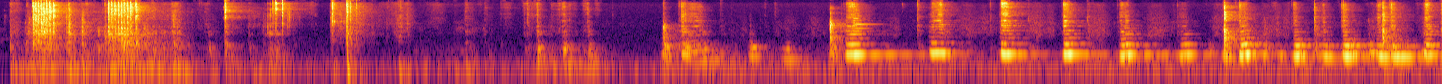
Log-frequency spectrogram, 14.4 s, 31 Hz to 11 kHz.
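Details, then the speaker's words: 8th-gen 2009 Honda Civic: dry, groaning creaks come in bursts as the sway bar is twisted by hand; the owner suspects dry sway bar bushings cause the creak over bumps, before lubricating them with silicone spray. "I'm pretty sure that's the noise because I was turning it and that's the noise I hear when I go over bumps"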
